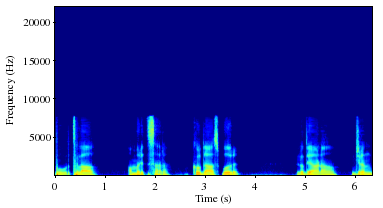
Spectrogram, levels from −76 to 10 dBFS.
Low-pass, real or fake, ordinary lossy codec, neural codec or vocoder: none; fake; none; codec, 16 kHz, about 1 kbps, DyCAST, with the encoder's durations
